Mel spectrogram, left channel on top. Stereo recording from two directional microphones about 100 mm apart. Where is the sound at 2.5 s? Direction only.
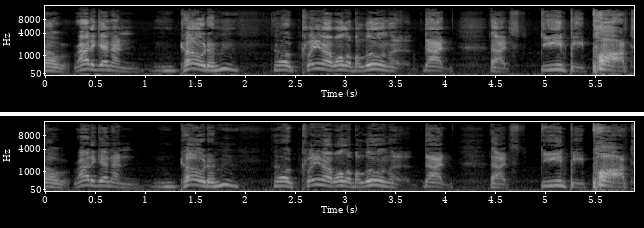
20° right (ahead or behind).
